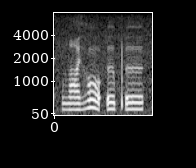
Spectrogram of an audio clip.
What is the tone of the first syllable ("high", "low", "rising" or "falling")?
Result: low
